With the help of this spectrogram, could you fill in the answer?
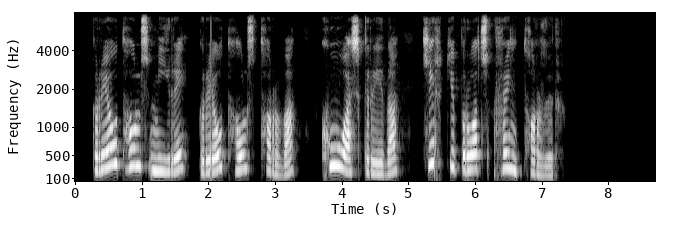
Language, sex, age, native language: Icelandic, female, 40-49, Icelandic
